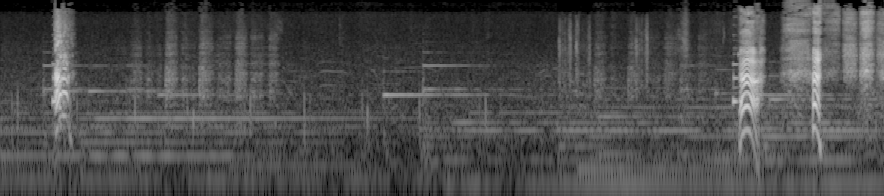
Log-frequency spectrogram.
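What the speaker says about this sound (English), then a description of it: "What a well-behaved doggy." A dog in a video game pants and gives short whimpering yelps, brief bursts at the start and near the end over quiet background music.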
